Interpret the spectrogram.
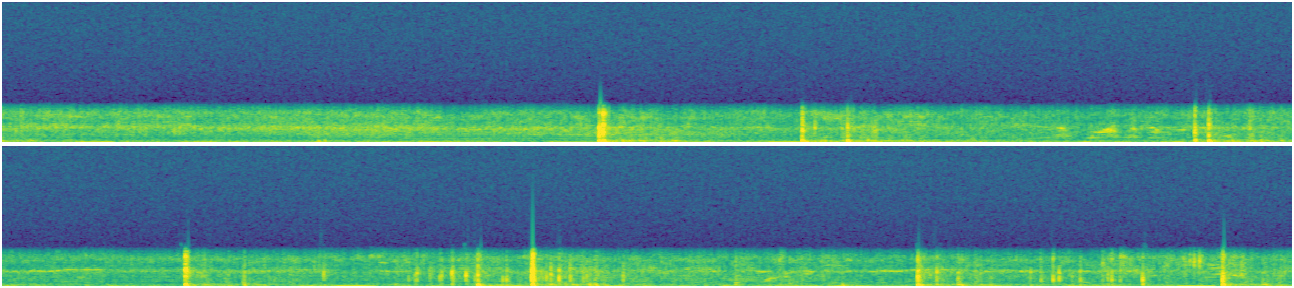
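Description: Aerial firework shells bursting: about nine sharp bangs at irregular intervals of one to two seconds, some in quick pairs, over a steady low hum.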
